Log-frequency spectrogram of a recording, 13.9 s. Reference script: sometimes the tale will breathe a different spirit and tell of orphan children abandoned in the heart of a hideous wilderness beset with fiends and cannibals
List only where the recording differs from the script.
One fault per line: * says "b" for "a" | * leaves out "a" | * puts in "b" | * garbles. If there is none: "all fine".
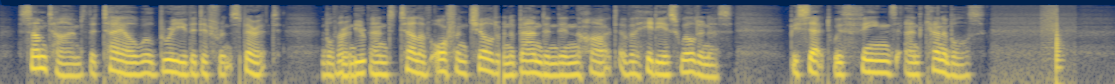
* garbles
